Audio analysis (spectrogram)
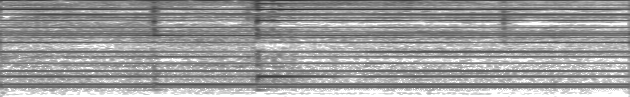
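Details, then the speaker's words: Leick pendulum quartz clock, Japanese Tochigi Tokei movement (marked Quartz Japan): mechanical chime where a small hammer strikes a metal gong; three clean strikes with bright, evenly sustaining ringing tones. Normal chime. "the chime that is mechanical it operates with the actual little Hammer striking a couple of rounds to create this sound"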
